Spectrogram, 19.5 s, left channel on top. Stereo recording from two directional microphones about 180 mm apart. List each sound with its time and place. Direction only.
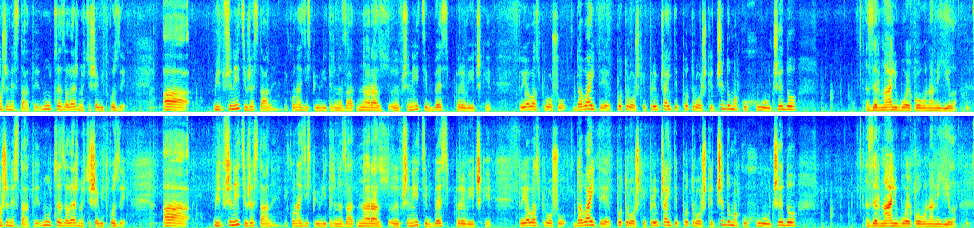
0.0 s speech: centre (ahead or behind)
2.9 s a sound: 15° left (ahead or behind)
3.5 s speech: 15° left (ahead or behind)
14.6 s speech: centre (ahead or behind)
17.2 s speech: 15° left (ahead or behind)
